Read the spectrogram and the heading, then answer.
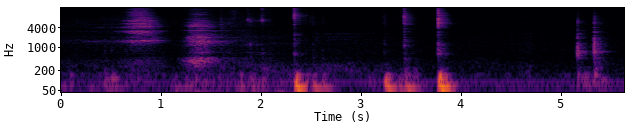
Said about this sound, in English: You type so loud. Sorry. Beating on the fucking keyboard.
